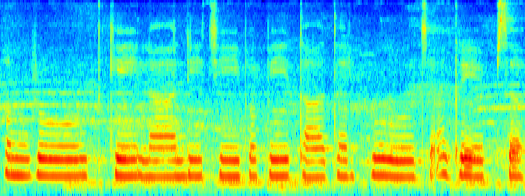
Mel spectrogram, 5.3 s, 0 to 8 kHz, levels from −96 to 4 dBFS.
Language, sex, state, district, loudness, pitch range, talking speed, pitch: Hindi, female, Punjab, Kapurthala, -16 LUFS, 205-220 Hz, 90 wpm, 215 Hz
